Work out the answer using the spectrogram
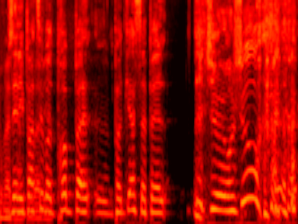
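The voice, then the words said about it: Imitated Swiss French accent, almost good. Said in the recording (French): “C'était une imitation de l'accent suisse... presque bien fait”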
